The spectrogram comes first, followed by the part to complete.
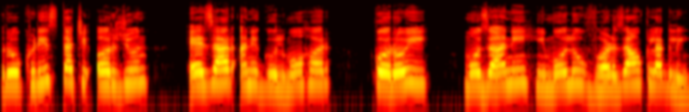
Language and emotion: Goan Konkani, neutral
